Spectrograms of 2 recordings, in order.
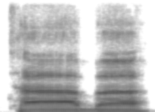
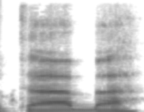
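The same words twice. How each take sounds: First: "taba" clean with no trailing sigh; "taba" stopping crisply; correct taba. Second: "taba" with a little sigh at the end; "taba" ending on a breathy ha; wrong taba. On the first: Teacher contrasting the right way, clean "taba". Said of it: "Just taba". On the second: Teacher showing the wrong way, "taba" with sigh. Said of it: "as opposed to taba". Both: Shown as a demonstration.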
